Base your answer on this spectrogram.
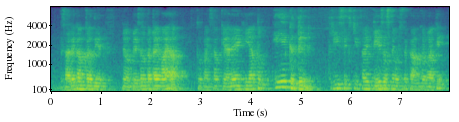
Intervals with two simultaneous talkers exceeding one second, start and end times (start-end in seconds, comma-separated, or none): none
